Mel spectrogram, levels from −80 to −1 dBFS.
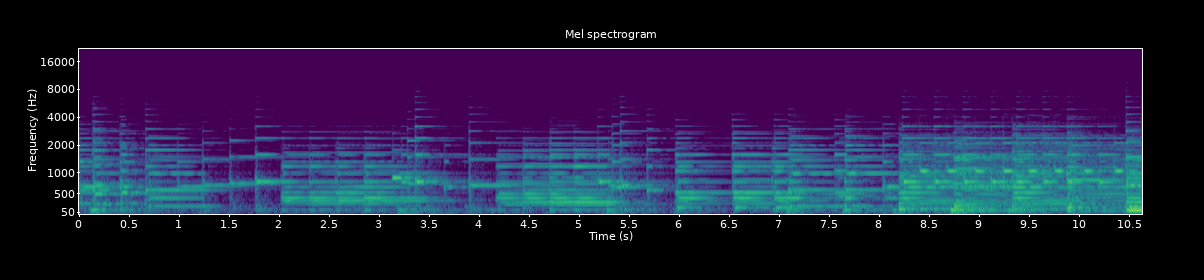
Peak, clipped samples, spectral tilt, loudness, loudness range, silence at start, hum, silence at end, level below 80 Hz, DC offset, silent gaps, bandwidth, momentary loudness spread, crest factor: -8 dBFS; under 0.1%; -8.5 dB/octave; -30 LUFS; 6 LU; 0 s; none; 0 s; -50 dBFS; under 0.1%; none; 7.2 kHz; 11 LU; 22 dB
